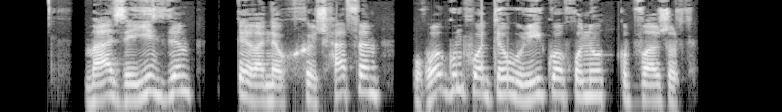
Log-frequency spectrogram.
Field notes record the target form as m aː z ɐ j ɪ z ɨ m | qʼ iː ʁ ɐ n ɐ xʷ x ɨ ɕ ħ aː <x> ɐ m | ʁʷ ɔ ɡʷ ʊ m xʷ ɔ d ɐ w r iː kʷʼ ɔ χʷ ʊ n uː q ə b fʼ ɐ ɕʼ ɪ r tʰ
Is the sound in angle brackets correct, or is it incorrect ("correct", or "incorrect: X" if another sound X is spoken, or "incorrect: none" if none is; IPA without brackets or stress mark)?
incorrect: f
